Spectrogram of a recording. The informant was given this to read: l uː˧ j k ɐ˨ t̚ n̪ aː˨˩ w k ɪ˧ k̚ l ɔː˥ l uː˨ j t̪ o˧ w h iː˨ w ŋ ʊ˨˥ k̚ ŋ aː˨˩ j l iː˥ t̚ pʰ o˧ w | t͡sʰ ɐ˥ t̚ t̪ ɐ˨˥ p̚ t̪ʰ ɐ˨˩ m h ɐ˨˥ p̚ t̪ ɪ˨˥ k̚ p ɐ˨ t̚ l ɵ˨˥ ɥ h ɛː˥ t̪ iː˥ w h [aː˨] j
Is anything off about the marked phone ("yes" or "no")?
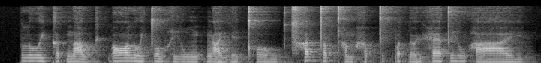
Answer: no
